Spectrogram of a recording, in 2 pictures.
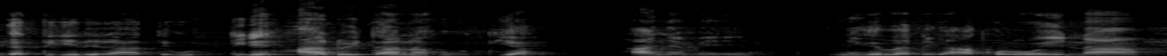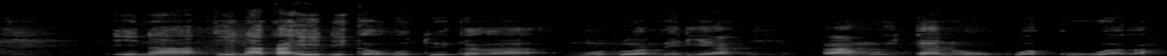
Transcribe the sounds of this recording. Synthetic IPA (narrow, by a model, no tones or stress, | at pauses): ɡatiɣeɾeɾaːteɣotiɾehaːndoitanaɦutia | haɲamɛ | neɣɛðadeɣakɔɾɔena | enaenakaheːdekaoɣotwekaɣamoːdoamɛɾiaɣamoitanokwa̰kuːa̰ɣa̰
